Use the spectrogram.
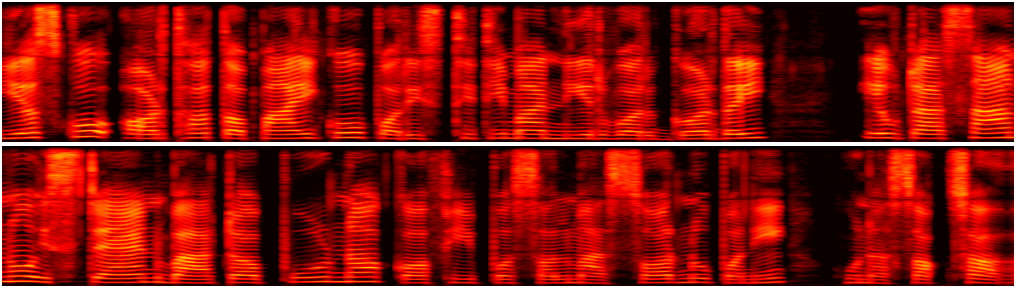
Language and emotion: Nepali, neutral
